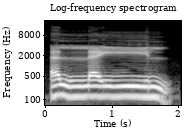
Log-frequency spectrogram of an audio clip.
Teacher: जुबान के सामने के किनारे को सही जगह पर दबाया जाए ताकि हवा को जुबान के दोनों अतराफ से निकलने का मौका मिले।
